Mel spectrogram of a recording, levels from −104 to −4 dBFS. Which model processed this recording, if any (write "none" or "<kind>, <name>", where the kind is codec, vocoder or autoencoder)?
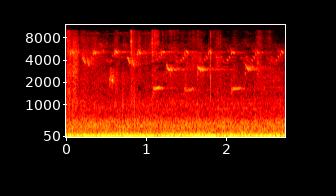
none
